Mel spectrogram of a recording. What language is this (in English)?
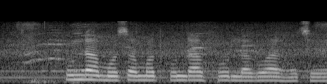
Magahi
